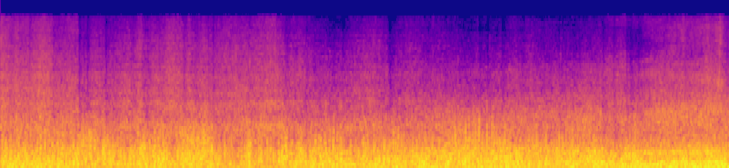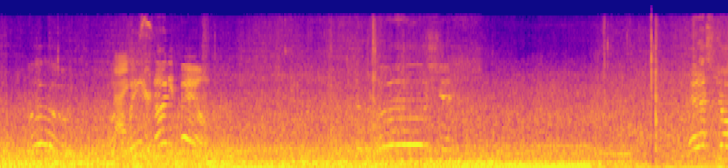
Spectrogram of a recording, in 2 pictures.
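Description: Sportfishing boat's inboard engines running with water rushing in the wake and wind on the microphone; the engine hum grows louder about eight seconds in. A few short shouts come near the middle.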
